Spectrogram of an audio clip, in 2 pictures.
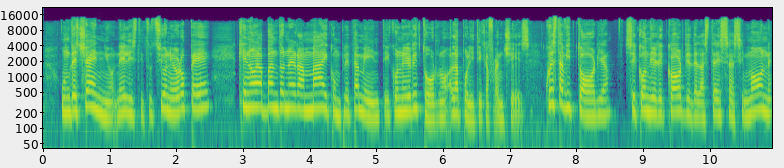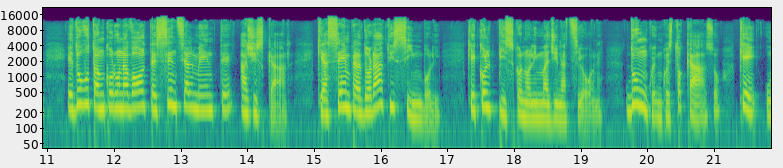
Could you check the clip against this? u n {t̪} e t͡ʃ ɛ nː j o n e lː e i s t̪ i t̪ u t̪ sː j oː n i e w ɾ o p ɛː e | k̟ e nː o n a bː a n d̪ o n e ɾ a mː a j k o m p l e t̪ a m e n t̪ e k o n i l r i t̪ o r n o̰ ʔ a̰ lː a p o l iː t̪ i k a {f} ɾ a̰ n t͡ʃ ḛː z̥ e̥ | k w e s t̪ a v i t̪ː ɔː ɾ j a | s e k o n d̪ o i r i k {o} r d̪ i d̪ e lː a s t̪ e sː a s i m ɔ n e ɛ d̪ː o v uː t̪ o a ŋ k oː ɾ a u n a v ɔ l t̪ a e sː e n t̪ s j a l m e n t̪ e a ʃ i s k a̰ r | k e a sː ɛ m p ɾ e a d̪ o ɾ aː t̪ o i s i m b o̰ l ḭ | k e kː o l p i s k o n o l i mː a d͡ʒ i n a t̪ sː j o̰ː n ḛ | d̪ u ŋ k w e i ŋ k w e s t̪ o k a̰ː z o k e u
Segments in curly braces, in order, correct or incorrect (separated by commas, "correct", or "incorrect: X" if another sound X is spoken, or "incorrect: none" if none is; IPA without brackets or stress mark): incorrect: d̪, correct, incorrect: ɔ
